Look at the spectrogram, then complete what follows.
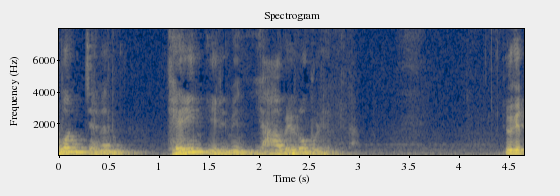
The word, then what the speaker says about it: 야훼: 그래서 찾아낸 발음이 야훼인데 요 H자가 문법적으로 하면 무음입니다. 묵음이에요. 그러면 야훼가 돼요. 야훼.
